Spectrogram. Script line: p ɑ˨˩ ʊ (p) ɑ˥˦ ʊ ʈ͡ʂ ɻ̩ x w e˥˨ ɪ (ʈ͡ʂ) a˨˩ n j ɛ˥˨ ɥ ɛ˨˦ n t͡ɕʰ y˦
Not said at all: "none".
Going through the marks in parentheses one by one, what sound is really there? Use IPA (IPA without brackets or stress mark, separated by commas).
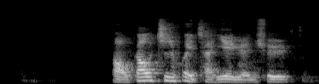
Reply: k, ʈ͡ʂʰ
